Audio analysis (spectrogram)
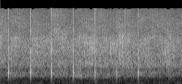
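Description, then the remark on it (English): An audience claps together as a clap offering to God after a prayer: a dense, continuous wash of applause with a steady rhythmic beat of sharper claps, about four per second, and no talking. “Folks, let's give God a clap offering, really.”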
